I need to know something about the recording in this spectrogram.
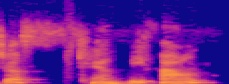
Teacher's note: essa letra T você nem ouve, vai direto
